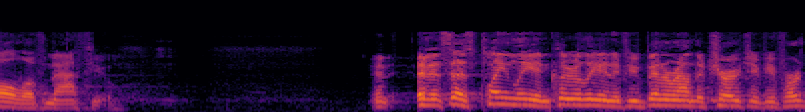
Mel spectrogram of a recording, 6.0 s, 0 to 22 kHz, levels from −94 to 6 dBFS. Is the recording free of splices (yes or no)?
yes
